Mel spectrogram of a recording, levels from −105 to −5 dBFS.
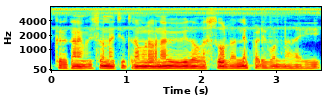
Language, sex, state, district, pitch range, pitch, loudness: Telugu, male, Andhra Pradesh, Sri Satya Sai, 90-95 Hz, 95 Hz, -15 LUFS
